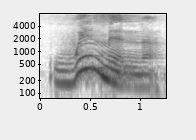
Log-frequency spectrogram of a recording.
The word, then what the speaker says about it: women: men woman becomes women look out for that one the pronunciation is a little strange woman women some nouns stay the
